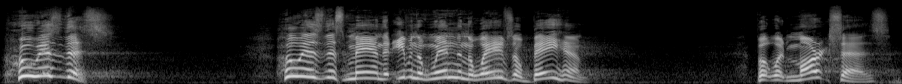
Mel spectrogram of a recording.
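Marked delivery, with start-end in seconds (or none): 0.0-5.9 high, alarmed cry of amazement; acted stunned outcry, pitched high; awestruck fear. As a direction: exclaim in frightened awe. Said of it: "they had a fear upon fear".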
